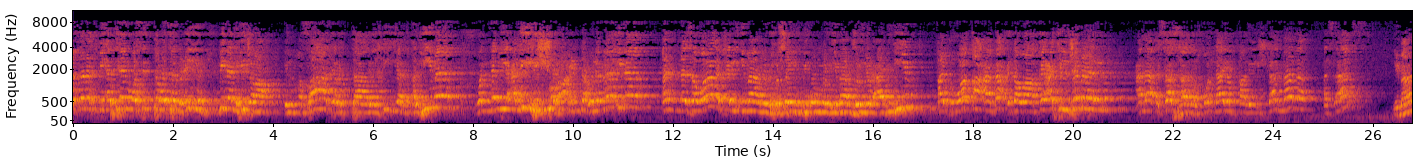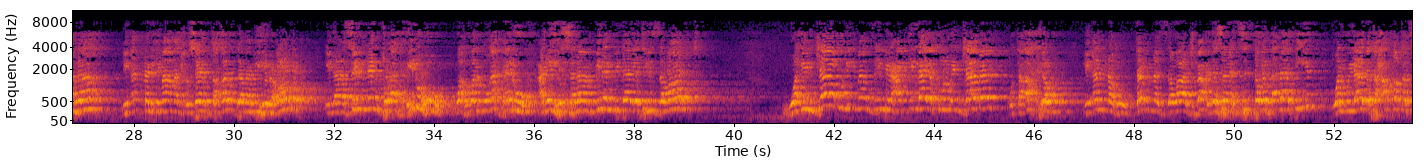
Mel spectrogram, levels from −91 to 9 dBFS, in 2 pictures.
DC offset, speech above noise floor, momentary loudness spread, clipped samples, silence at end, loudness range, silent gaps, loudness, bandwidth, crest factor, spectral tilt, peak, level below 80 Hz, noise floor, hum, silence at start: under 0.1%; 28 dB; 8 LU; under 0.1%; 0 s; 4 LU; none; -17 LUFS; 8.8 kHz; 14 dB; -4 dB/octave; -2 dBFS; -64 dBFS; -45 dBFS; none; 0 s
